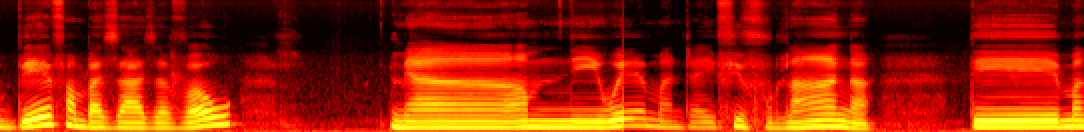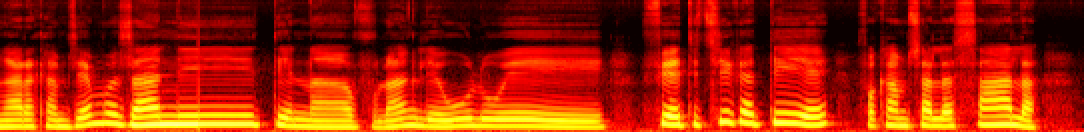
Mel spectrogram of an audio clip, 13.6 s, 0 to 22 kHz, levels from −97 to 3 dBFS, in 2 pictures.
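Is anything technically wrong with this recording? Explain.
Yes. Sudden gain jumps occur from 3.9 to 4.5 s, dropping the speech by about 12 dB, and from 7.58 to 8.02 s, raising it by about 5 dB just before "tena volagny le". Speech and background noise step together, likely from gain applied instantly without a ramp.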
